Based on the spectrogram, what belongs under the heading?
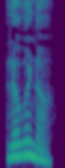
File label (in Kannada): "ರವಣ", kannada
